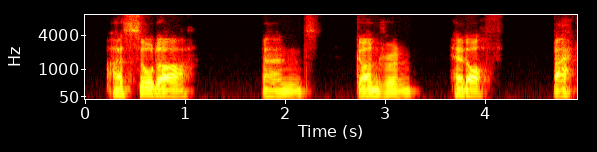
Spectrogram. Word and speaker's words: Sildar: Stildar? Gundren or Sildar? Sildar.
